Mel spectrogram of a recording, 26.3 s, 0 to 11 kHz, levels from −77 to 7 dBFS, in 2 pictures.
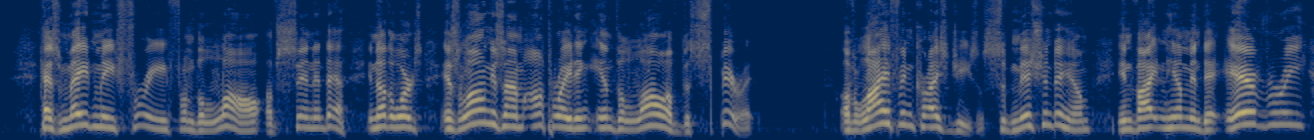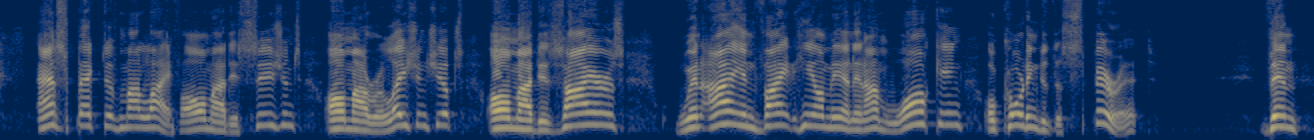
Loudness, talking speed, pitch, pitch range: -23 LUFS, 145 wpm, 210 Hz, 175-240 Hz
